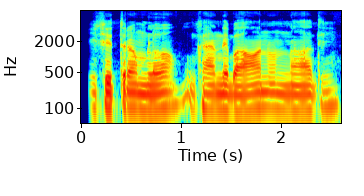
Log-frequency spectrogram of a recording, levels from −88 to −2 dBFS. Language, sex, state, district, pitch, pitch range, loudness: Telugu, male, Telangana, Mahabubabad, 95 Hz, 95-100 Hz, -17 LUFS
